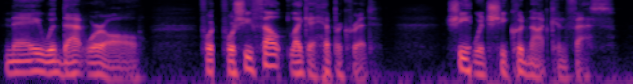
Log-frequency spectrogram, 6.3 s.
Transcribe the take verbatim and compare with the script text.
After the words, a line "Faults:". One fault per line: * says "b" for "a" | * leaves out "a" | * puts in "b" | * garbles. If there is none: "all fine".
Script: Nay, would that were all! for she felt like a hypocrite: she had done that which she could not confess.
Nay, would that were all! for for she felt like a hypocrite: she which she could not confess.
Faults:
* puts in "for"
* leaves out "had done that"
